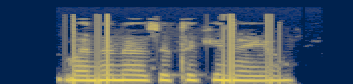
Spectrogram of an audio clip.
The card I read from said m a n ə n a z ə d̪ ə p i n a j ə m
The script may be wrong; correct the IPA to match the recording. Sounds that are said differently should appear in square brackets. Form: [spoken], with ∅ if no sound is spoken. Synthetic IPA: m a n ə n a z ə [t̪] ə [k] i n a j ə m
